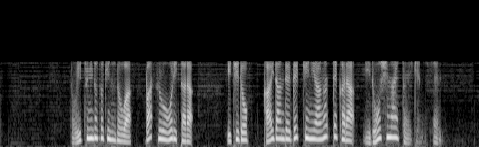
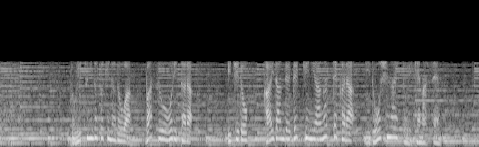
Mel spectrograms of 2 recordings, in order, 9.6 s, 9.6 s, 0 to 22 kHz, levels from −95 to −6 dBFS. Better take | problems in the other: second | noise reduction (neural separator model SepFormer WHAM!)

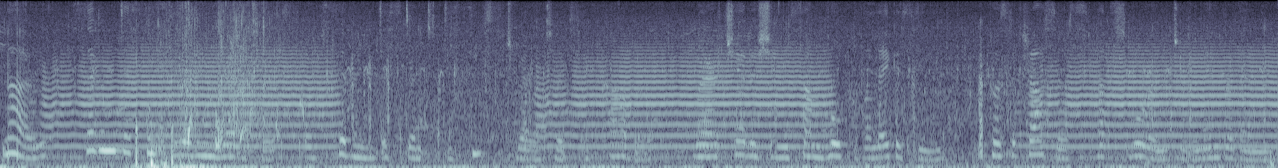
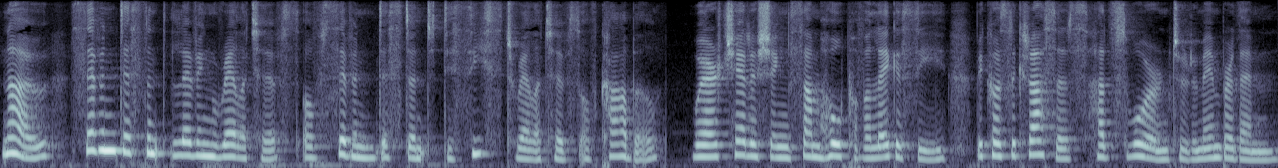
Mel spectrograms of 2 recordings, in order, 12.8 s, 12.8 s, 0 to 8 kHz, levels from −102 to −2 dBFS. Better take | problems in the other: second | background sound (Bird / Fowl + Trumpet); 5 dB above the speech

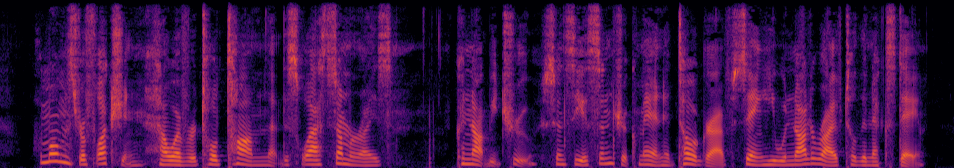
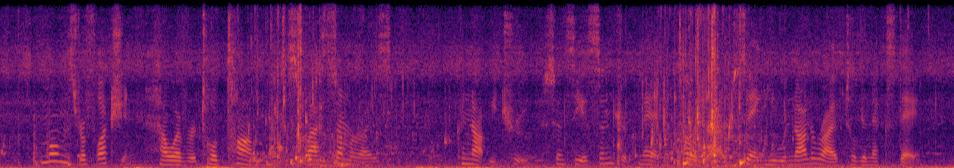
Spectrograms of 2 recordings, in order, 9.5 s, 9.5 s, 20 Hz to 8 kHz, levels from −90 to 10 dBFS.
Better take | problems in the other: first | background sound (Waves, surf); 3 dB above the speech

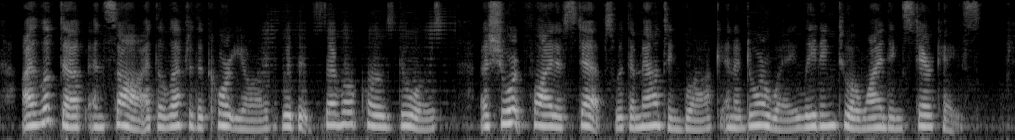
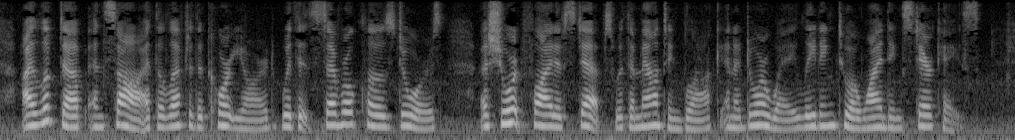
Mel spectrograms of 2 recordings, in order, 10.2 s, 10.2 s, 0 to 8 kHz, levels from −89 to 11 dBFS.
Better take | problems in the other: second | noise reduction (neural separator model SepFormer DNS4)

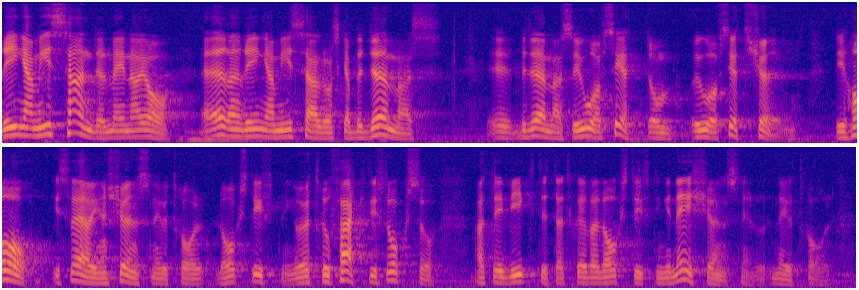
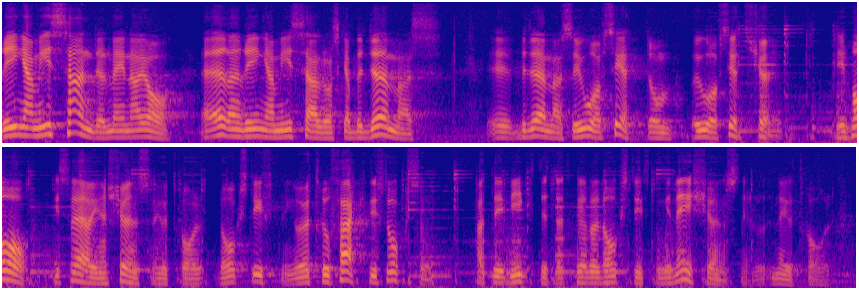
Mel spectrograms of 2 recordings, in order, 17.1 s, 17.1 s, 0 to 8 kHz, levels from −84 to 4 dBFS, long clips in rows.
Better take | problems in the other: first | noise reduction (neural separator model SepFormer DNS4)

